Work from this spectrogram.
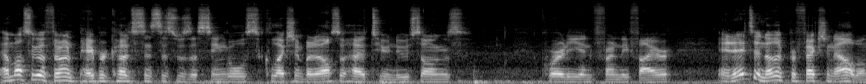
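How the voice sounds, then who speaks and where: A man talks at medium pitch and a moderate pace. His intonation is lively, with vocal fry. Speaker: music YouTuber. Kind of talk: casual video commentary. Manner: halting, repeats words.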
